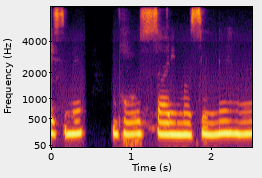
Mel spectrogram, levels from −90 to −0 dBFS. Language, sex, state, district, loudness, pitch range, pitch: Hindi, female, Uttar Pradesh, Saharanpur, -11 LUFS, 210-220 Hz, 215 Hz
